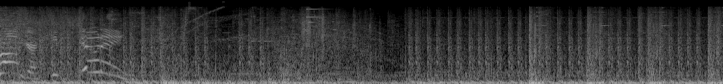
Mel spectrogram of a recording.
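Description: Dense, continuous gunfire from a Fire Emblem Heroes battle, rapid overlapping shots and crashes filling the whole stretch at high volume, with game effects layered on top.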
